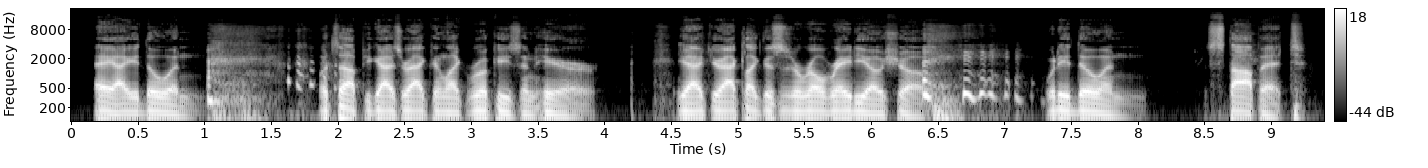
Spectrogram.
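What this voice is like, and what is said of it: Impression of Jim Florentine. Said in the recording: “my best impression of anybody, of course, is Jim Florentine... It's like he's here.”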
